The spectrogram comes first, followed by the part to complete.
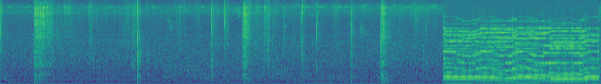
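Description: A few scattered faint knocks and thumps, then organ music starts loudly about nine seconds in and carries on with held, chord-like notes.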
